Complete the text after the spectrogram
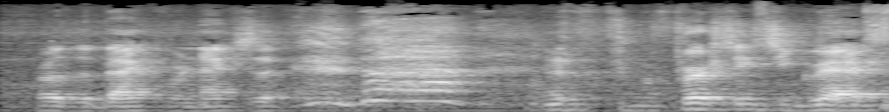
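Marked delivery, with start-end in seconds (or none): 1.4-1.8 very high imitated shriek; mock startled scream. Wife feels a swatter on her neck, imitated high shriek. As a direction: shriek like you've been jumped from behind.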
